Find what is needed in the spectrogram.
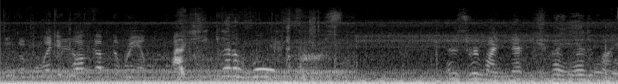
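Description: An engine idling with a steady low rumble, with people's voices calling out over it.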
